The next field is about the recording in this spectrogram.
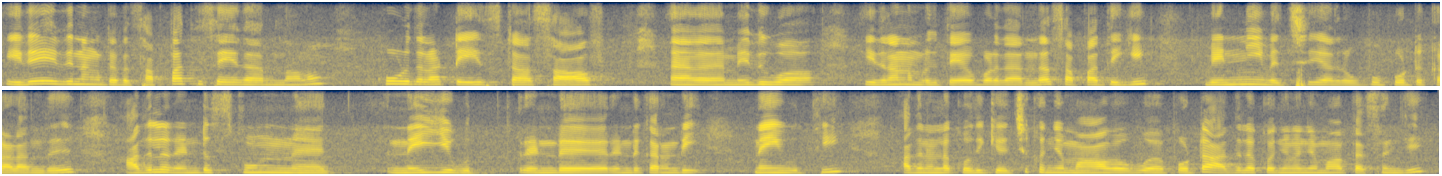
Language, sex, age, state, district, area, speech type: Tamil, female, 30-45, Tamil Nadu, Thoothukudi, urban, spontaneous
